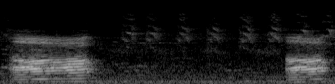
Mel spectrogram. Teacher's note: आ एक ऐसा स्वर है जिसके उच्चारण में मुख पूरा खुलता है, एकमात्र स्वर ऐसा है आ जिसके उच्चारण में मुख पूरा खुलता है। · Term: विवृत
